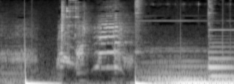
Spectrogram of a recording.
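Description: A domestic goose gives a short, wavering honk about half a second in, over background music with steady bass notes.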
